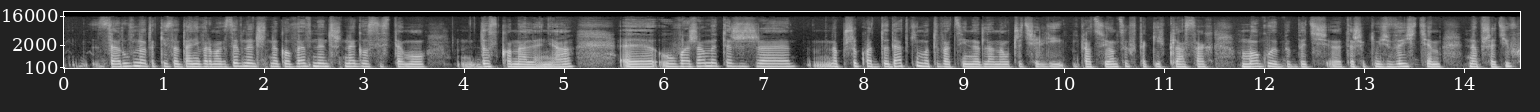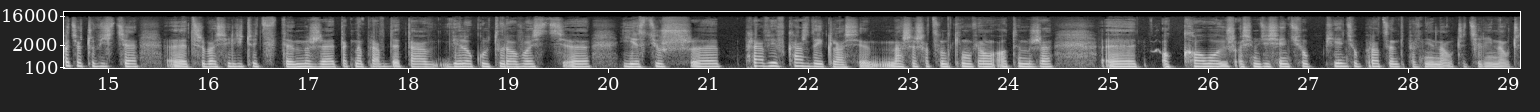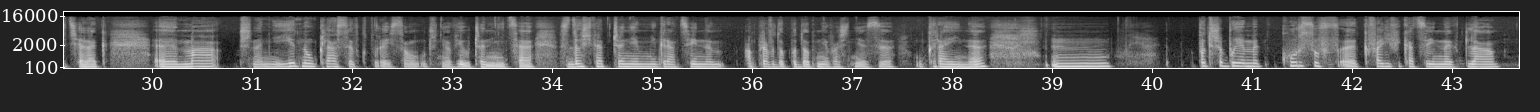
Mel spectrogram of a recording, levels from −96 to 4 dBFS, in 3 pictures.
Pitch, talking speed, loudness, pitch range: 190 Hz, 115 wpm, -17 LUFS, 180-205 Hz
